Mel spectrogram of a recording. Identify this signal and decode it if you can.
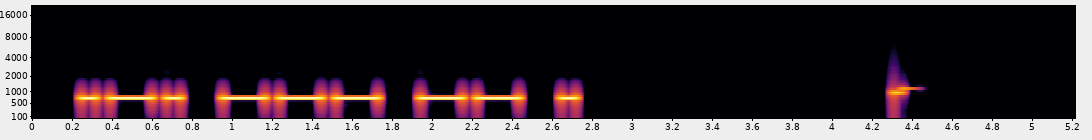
Morse code, heard as a keyed tone, about 17 wpm, 700 Hz. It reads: ROME
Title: Common QSO Phrases 17wpm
